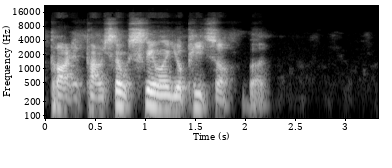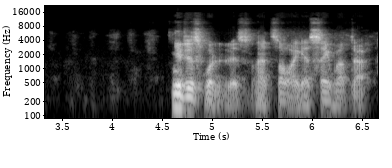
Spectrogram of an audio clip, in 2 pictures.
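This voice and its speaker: A man's voice: medium pitch, moderate pace, gravelly, bright, forceful tone, slightly rough. A middle-aged man with a cold and a tickling cough, rambling casually in a vlog with many fillers and restarts. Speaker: wrestling video reviewer.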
